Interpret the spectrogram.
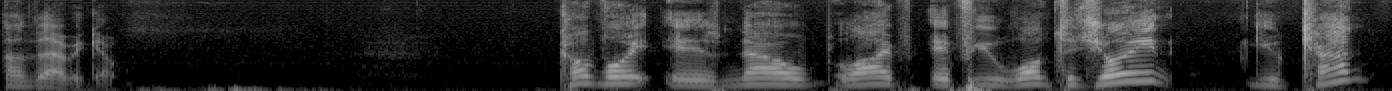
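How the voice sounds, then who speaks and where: A man's voice: high voice, lively intonation, slow, no echo. A man giving casual, unscripted game commentary as a livestream host, thinking aloud and muttering to himself hesitantly.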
